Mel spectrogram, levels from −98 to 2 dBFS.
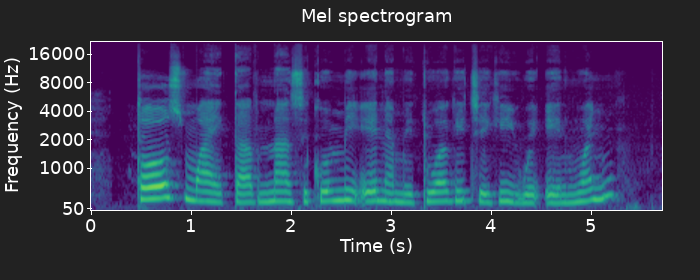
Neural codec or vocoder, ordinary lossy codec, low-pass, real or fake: vocoder, 44.1 kHz, 128 mel bands, Pupu-Vocoder; none; none; fake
